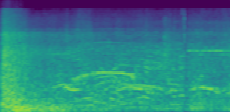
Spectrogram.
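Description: An LPG gas cylinder exploding in a fire: one sudden, very loud blast, followed at once by people shouting.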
